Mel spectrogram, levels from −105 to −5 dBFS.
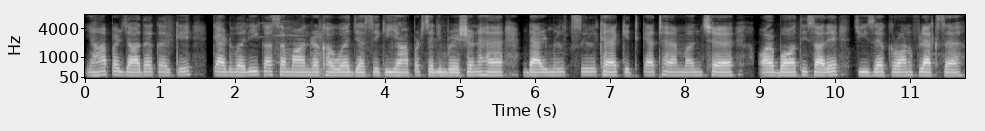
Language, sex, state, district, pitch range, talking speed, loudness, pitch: Magahi, male, Bihar, Gaya, 150-155 Hz, 165 wpm, -26 LUFS, 150 Hz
